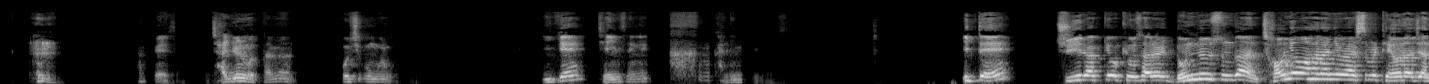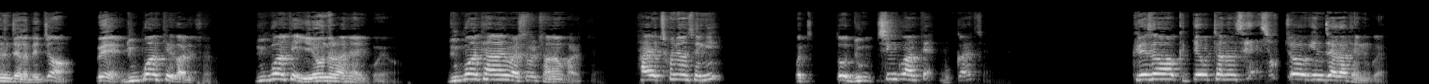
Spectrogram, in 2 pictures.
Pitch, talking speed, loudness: 185 Hz, 295 characters per minute, -14 LUFS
